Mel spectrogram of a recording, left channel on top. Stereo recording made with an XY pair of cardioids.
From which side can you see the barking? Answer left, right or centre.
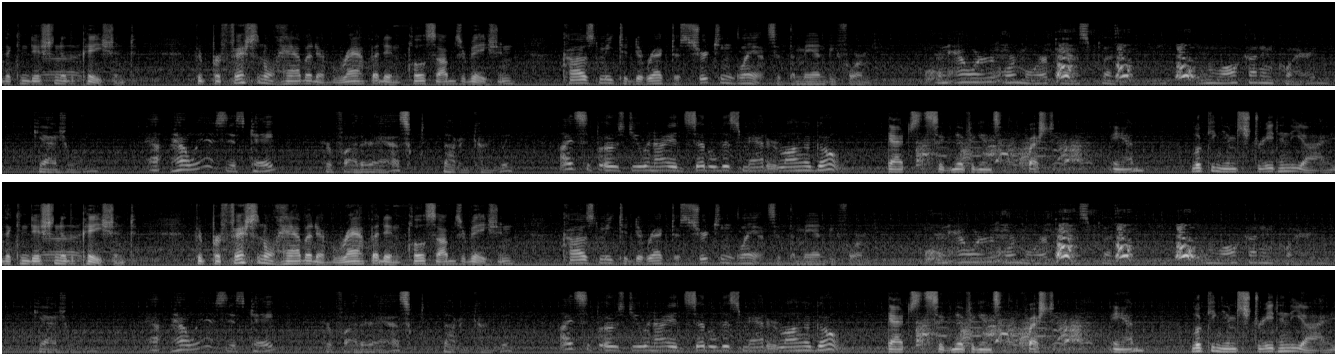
right.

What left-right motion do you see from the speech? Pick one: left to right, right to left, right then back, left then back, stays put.
left then back.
